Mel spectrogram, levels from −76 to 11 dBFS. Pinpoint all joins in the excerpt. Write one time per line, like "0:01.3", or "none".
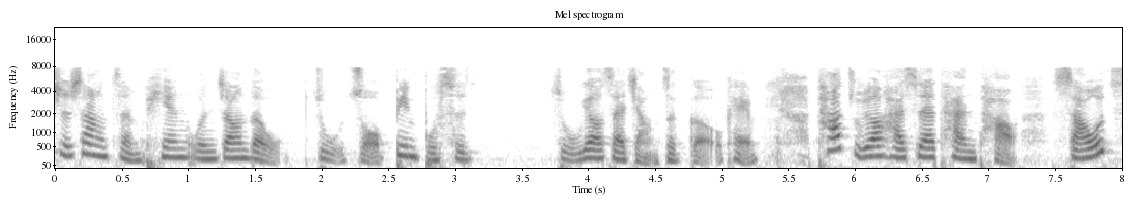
none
